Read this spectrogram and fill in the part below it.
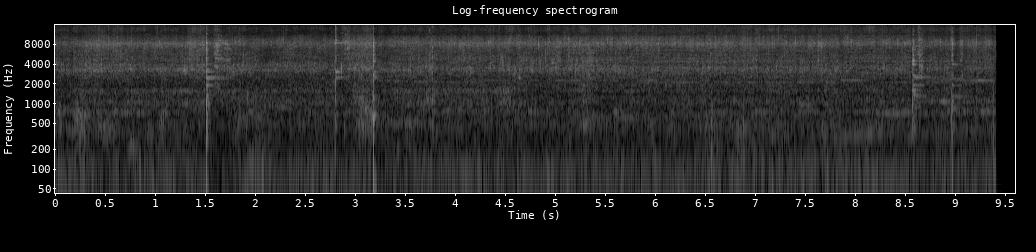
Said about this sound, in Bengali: মিডিয়াম আঁচে চিকেনটাকে আমি 10 মিনিট মতো কষে নেব।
